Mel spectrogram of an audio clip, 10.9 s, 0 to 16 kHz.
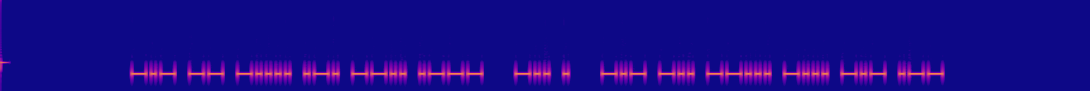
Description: Morse code, heard as a keyed tone, about 25 wpm, 700 Hz. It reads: KM6RZJ DE KD7BKW
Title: USA Callsign DE Callsign - 6 Characters - 25wpm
